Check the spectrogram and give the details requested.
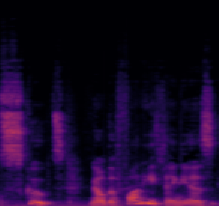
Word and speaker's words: scutes: But those are scutes, and they help them to scoot along the ground, but the word is spelled different. It's S-C-U-T-E.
